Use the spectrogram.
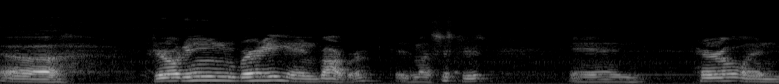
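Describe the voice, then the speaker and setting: In an American accent, a man speaks at fairly high pitch with ordinary pitch variation. Noticeable background noise and audible room echo surround him. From US Midwest, Champaign, Illinois. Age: 80s+. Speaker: retired factory worker. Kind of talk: oral history interview. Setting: at home.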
